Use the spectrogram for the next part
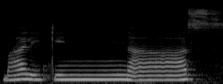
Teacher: again अलिफ मद्दिया, यहाँ पर आपने नून को स्ट्रेच करना है, पहले नून के को गुन्ना के साथ पढ़ना है, मालिकिन, मालिकिन, और फिर यहाँ आपने नून को स्ट्रेच भी करना है, हरकतैन 2 सेकंड आपने इसको लंबा करना है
